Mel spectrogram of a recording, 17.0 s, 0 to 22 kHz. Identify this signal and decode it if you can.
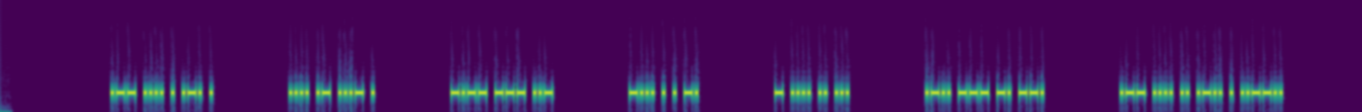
Morse code, heard as a keyed tone, about 36 wpm, 700 Hz. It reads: WHERE HAVE YOU BEEN THIS LONG WHILE?
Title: 4x Word-Spacing - Sentences from Top 300 Words - 35wpm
